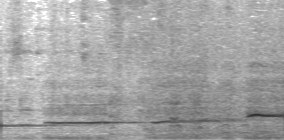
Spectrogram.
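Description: A person whistling a few held notes that step up in pitch, ending on a higher, loudest note near the end.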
